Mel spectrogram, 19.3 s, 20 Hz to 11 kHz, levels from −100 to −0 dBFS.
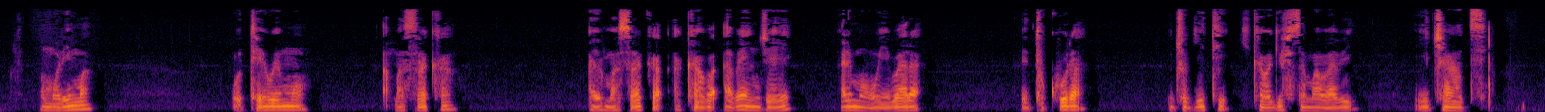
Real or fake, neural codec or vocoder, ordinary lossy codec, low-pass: real; none; MP3, 32 kbps; 9.9 kHz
